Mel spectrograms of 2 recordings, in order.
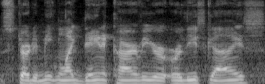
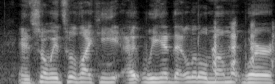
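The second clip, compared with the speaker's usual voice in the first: ordinary talk, nothing marked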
